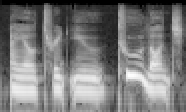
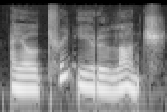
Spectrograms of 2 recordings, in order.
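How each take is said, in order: First: The word 'to' is pronounced strongly. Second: The word 'to' is reduced and weak. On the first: The speaker calls it wrong. "너무 강하게 발음하실 필요는 없어요. 이렇게 하시지 마시고" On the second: The speaker calls it right. "이렇게 좀 약화를 시키셔가지고 발음하시면 되는 부분입니다"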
